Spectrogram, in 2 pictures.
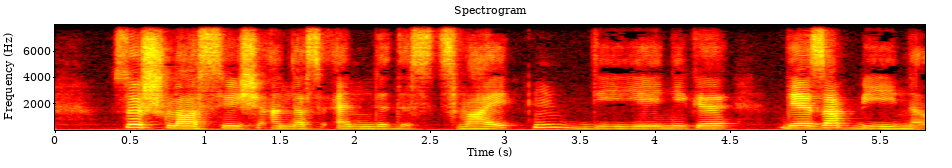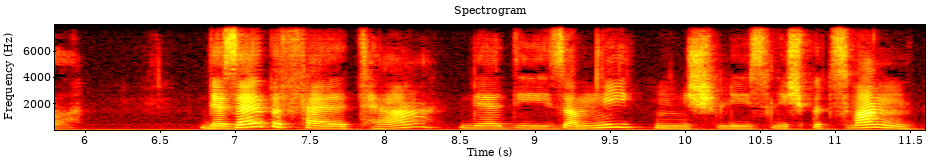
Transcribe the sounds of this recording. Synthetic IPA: z̥oːʃlɔsɪʃandasʔɛndədɛst͡sv̥aɪtn̩diːjeːnɪɡə | deːɐzabiːnɐ | d̥eːɐzɛlbəfɛlthæɐ | deːɐdiːzamniːtn̩ʃliːslɪʃb̥ət͡sv̥aŋ

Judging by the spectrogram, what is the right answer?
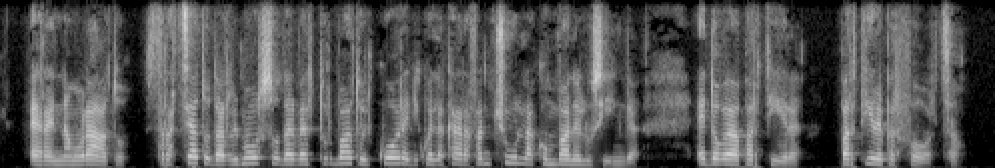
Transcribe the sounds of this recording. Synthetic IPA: ɛːɾainːamoɾaːt̪o | st̪ɾat̪sːjaːt̪od̪alrimɔrsod̪avert̪urbaːt̪oilkwɔːɾed̪ikwelːakaːɾafant͡ʃulːakoɱvanelusiŋɡe | ed̪ːovɛːvapart̪iːɾe | part̪iːɾeperfɔrt̪sa

